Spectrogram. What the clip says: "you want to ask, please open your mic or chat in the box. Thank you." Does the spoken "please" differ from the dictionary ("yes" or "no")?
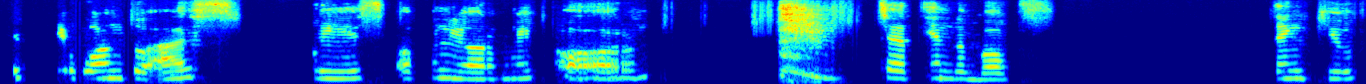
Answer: yes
